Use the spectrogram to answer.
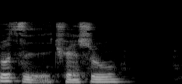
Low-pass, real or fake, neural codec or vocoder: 7.2 kHz; real; none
